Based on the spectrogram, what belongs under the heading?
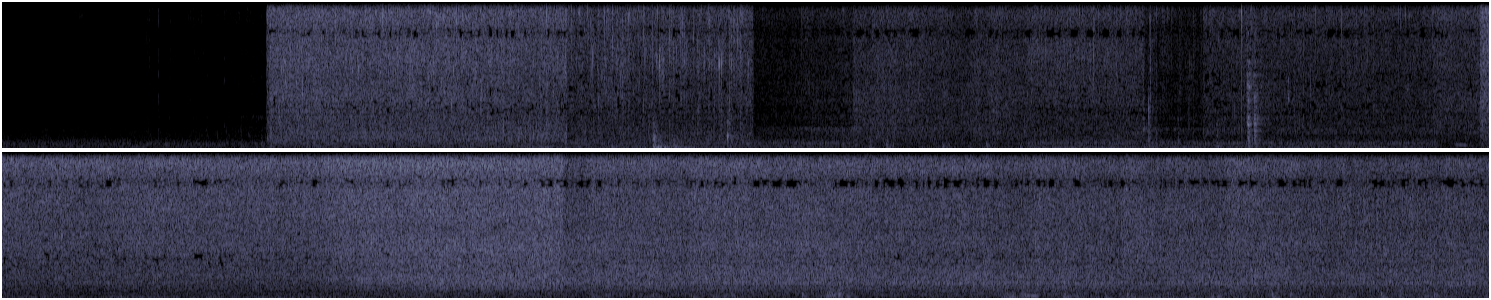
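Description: Vegetables sizzling in hot oil in a frying pan as sliced shallots, garlic and ginger, then broccoli and onion, are stir-fried. The sizzle starts suddenly about two and a half seconds in, after near silence. It then steps softer and louder a few times, with a single sharp click near the middle.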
